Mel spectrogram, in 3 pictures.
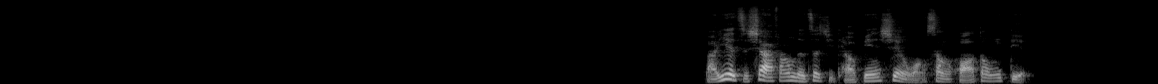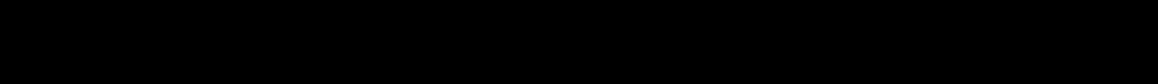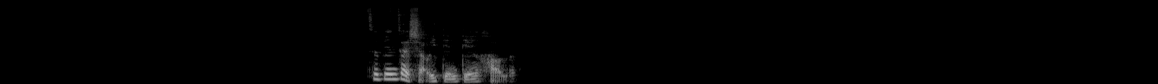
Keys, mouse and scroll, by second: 0.2 shift+click, 0.7 middle click, 1.7 shift+click, 2.2-2.6 scroll up 1, 2.6 middle click, 3.9 shift+click, 4.3-5.3 scroll down 4, 4.5 middle click, 6.2 KP_1, 6.6 KP_3, 8.0 shift+middle click, 8.6 1, 10.2 g, 13.5 KP_1, 14.3 ctrl+KP_3, 15.2 click, 15.9 KP_7, 16.9 shift+middle click, 19.1 click, 20.0 KP_3, 21.1 ctrl+KP_1, 22.3 KP_7, 24.0 ctrl+KP_3, 25.1 scroll down 1, 25.4 shift+middle click, 28.4 click, 29.2 KP_7, 30.1 click, 30.5 shift+middle click, 31.4 click.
